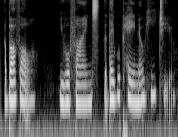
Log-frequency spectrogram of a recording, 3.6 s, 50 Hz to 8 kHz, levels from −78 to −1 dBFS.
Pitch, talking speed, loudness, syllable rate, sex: 190 Hz, 220 wpm, -20 LUFS, 5.2 syllables/s, female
